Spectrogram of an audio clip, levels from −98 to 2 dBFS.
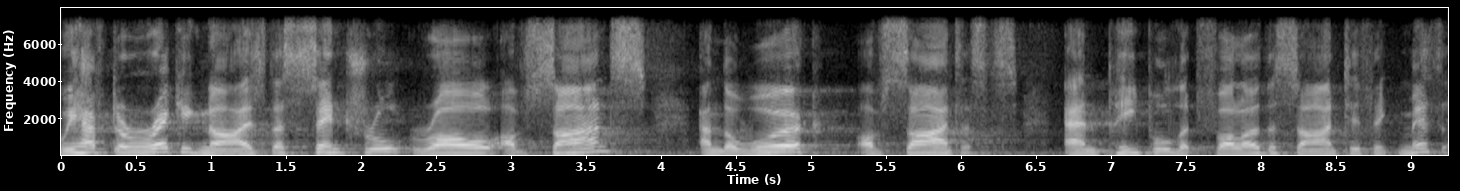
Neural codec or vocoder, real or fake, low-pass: none; real; 7.2 kHz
